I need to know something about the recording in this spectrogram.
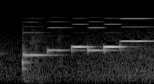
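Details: LG WT1101C/WT1201C washer after hard-reset firmware fix of continuously running drain pump: clean rising run of short electronic tones at power-on, no pump noise behind it; normal startup chime, pump no longer running.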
